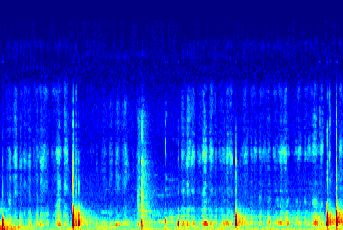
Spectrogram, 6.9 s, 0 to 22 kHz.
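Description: A teacher writes out an answer by hand during a class 12 maths lesson, with scattered scratchy strokes and sharp taps at irregular intervals, close and fairly quiet, with no voice.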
